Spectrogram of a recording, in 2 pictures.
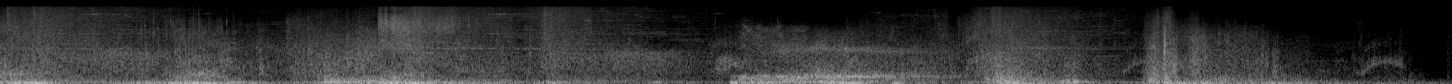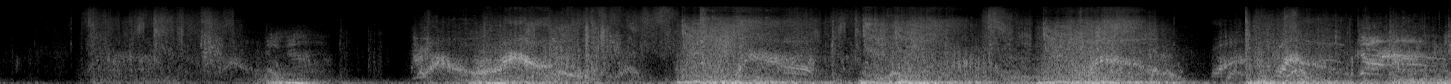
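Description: Fantasy game combat effects clash and crackle.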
